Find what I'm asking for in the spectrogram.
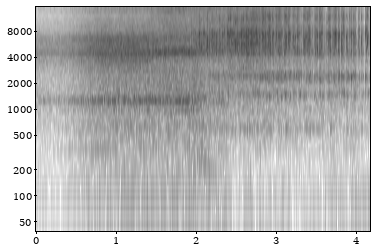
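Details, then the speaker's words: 2004 Ford Crown Victoria P71 Police Interceptor: hissy, high whirring whine with rough, uneven flutter from the alternator; alternator bearing going out, will lead to battery light and stranding. "yep it's the alternative and that ladies and gentlemen is your alternator bearing going out"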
